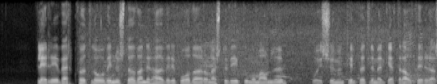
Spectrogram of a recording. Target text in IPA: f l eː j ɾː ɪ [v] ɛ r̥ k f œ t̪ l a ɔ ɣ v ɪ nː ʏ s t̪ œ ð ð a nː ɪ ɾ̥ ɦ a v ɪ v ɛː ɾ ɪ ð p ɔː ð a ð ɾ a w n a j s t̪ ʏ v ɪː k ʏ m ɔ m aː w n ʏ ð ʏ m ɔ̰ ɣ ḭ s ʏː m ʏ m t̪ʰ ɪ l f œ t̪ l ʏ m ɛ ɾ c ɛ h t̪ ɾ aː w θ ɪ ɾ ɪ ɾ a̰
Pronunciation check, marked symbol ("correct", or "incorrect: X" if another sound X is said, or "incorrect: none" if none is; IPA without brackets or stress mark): correct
